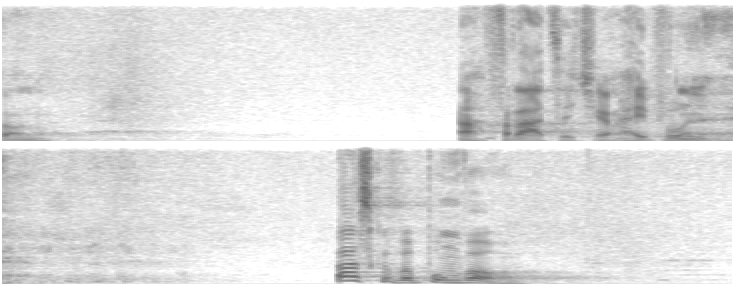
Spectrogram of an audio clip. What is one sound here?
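An elderly man speaks into a microphone in a reverberant hall.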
